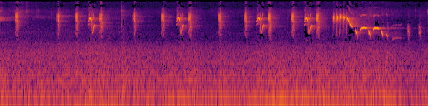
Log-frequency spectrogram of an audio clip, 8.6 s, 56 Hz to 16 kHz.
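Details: Nightingale singing in a small wood near a house on 30 June 2015: a fast string of sharp, high clicks and short whistled notes that builds into a rapid trilled flourish near the end.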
